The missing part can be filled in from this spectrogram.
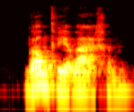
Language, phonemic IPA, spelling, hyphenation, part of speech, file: Dutch, /ˈbrɑnt.ʋeːrˌʋaː.ɣə(n)/, brandweerwagen, brand‧weer‧wa‧gen, noun, Nl-brandweerwagen.ogg
- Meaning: fire engine, fire truck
